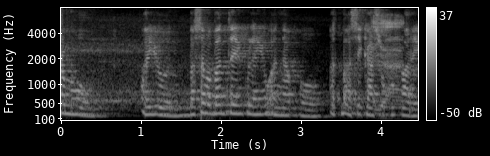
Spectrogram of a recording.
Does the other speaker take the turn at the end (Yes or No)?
Yes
